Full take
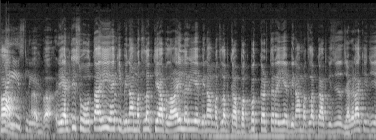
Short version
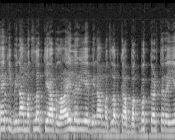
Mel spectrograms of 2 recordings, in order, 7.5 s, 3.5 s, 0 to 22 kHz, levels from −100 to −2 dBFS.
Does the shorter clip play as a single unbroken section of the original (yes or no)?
yes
